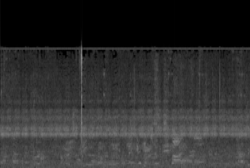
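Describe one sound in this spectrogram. A crowd of people chatters outdoors in a busy open square.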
